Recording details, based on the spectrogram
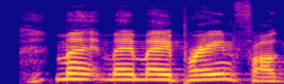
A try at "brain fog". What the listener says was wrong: frog, brain fog. You're saying brain frog.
